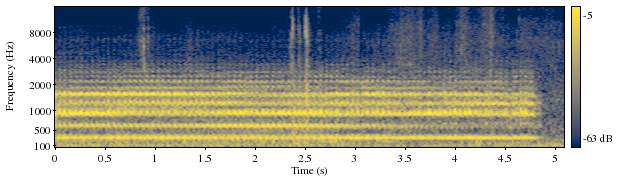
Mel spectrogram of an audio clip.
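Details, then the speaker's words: Mercedes T1N Sprinter auxiliary (REST) coolant pump switched on: steady buzzing hum with harsh rattling edge, then cuts off; chattering, failing auxiliary water pump that can cause running hot. "That, boys and girls, is a chattering rest pump. That's what brought all this conversation into life, and I thought I had swapped that a year ago."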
